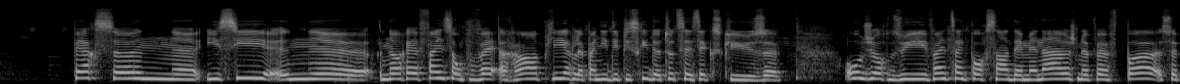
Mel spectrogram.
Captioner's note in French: voix de l'interprète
